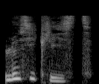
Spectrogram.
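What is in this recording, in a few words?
"le cycliste", French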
